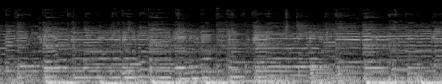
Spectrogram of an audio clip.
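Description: Live bluegrass band playing an instrumental break: fiddle, banjo and acoustic guitar over an upright bass pulsing on the beat.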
